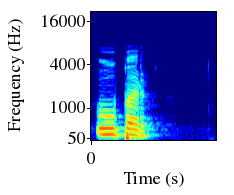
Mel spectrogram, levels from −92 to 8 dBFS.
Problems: background sounds at intervals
